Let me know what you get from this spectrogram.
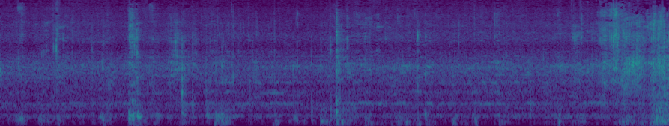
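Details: Asian honey bee (Apis cerana) colony being moved into a cultivation box once the queen is secured, combs cut out with a knife. A steady low droning hum with even overtones runs throughout, broken by knocks and handling clatter.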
